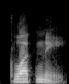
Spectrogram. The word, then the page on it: gluttony: American English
